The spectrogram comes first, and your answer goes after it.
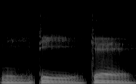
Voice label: "nitike", concat syllables; Affixing experiment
